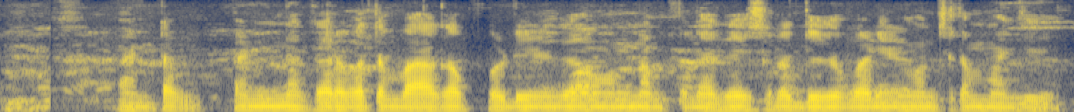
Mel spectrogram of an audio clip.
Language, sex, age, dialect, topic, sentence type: Telugu, male, 18-24, Utterandhra, agriculture, statement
